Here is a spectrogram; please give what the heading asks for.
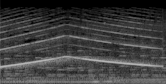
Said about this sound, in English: Field Ambulance.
